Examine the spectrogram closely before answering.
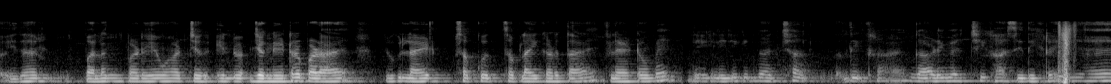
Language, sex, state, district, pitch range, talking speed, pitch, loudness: Hindi, male, Uttar Pradesh, Muzaffarnagar, 140-155 Hz, 165 wpm, 145 Hz, -22 LUFS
